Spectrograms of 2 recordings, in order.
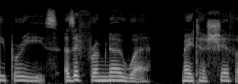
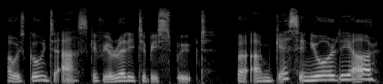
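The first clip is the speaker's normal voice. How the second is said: light Scottish accent with a hint of humour; gently teasing Scottish lilt; smooth Scottish accent. A narrator's reading. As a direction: play Finn as a smooth, amused Scotsman. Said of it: "His Scottish accent was smooth and held a hint of humour".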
